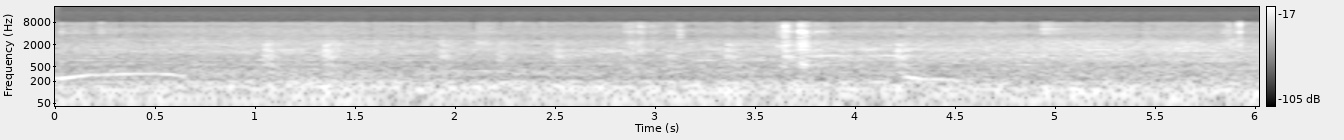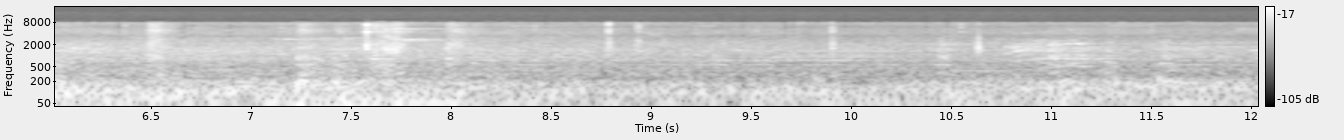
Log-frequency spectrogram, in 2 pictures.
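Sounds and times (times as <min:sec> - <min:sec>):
low background rumble: 0:00.0 - 0:04.8.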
